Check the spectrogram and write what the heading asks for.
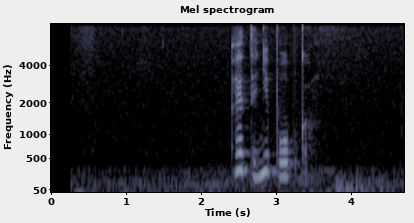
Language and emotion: Russian, neutral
